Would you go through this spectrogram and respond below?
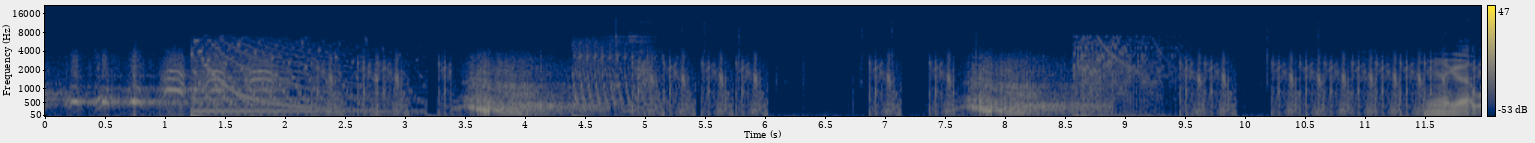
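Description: Shrill hawk cries sound from a video game, rising and falling in several long, loud calls with brief gaps between them, over game effects and a player talking.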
